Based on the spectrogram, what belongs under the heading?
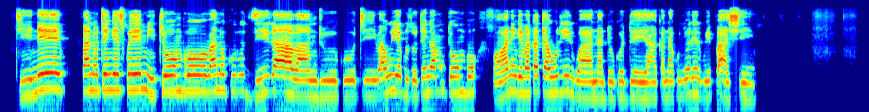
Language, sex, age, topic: Ndau, male, 36-49, health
